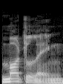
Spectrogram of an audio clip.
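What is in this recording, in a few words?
"modelling", British English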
